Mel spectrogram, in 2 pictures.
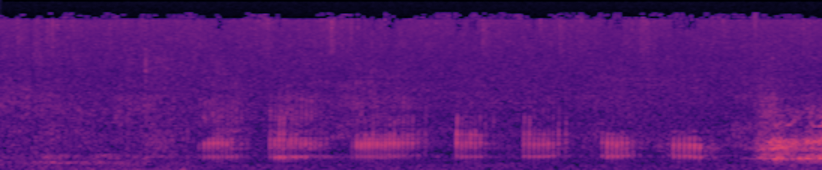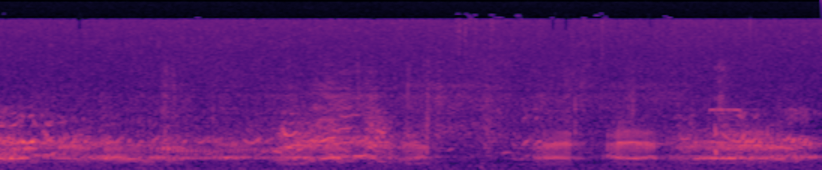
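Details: Steller sea lions at Cowichan Bay, Vancouver Island, Canada, give deep, rough roaring calls in repeated bursts that merge into a continuous chorus.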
